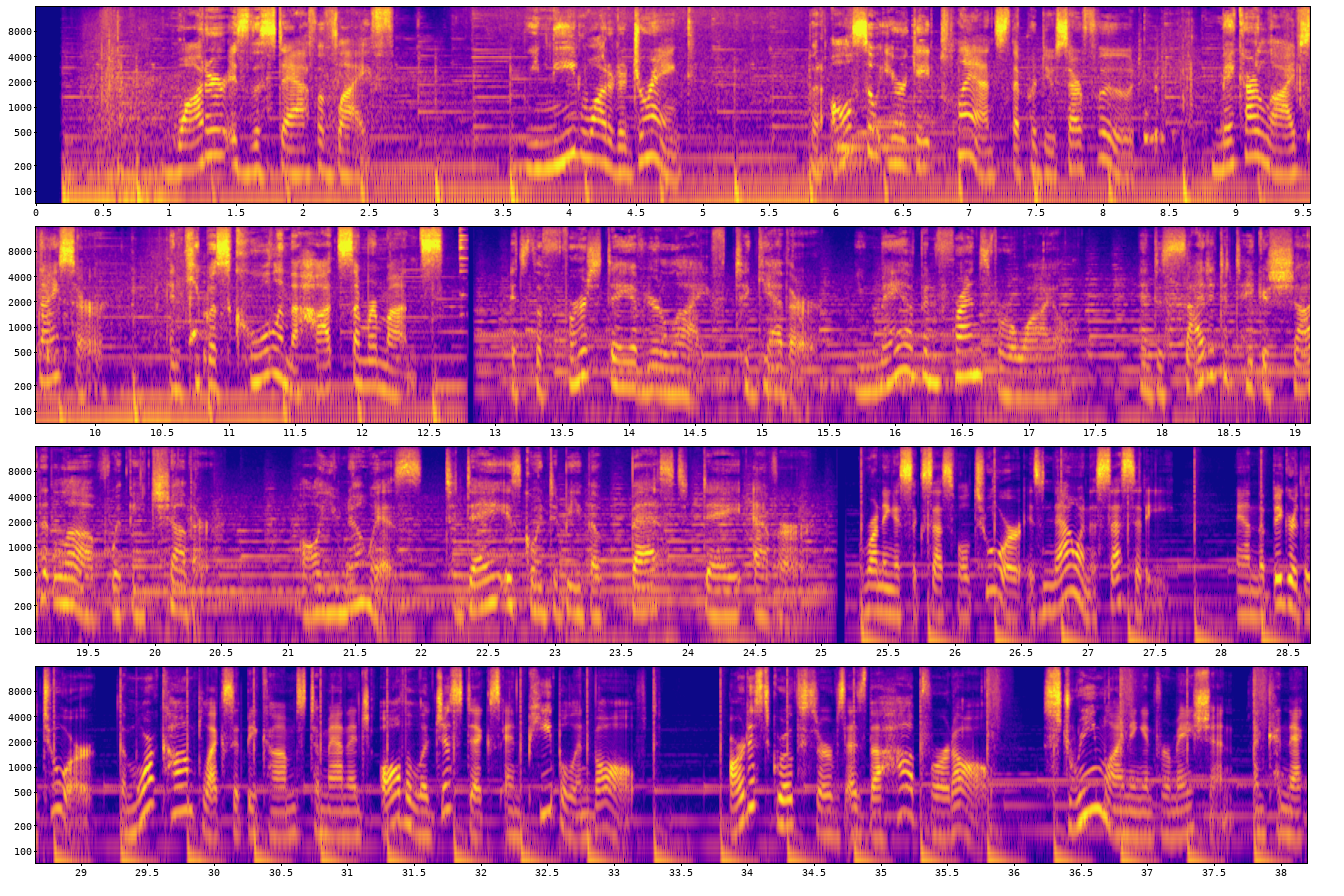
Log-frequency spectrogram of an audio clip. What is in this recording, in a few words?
narration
